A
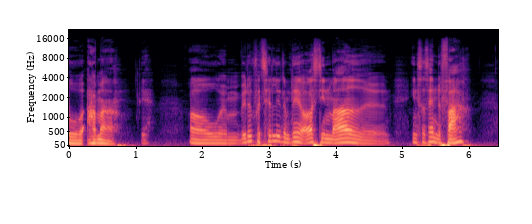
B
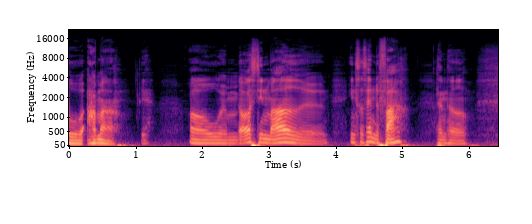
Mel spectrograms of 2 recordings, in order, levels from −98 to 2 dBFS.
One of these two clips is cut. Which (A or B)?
B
